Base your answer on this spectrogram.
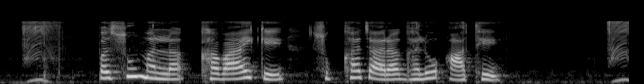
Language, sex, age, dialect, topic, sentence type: Chhattisgarhi, female, 25-30, Central, agriculture, statement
